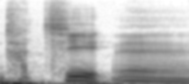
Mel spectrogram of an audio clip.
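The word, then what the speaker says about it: 같이: 상상력 갑치는 상상력이 이제 발동했다고 아 상상 상상력 가치 아 그니까 국개음하거든요. 가치를 가치로 이렇게 구일을 구지로 발음하는 것은 국개음의화 현상인데 국음화가 현상이 잘 안 되는 거 같습니다.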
